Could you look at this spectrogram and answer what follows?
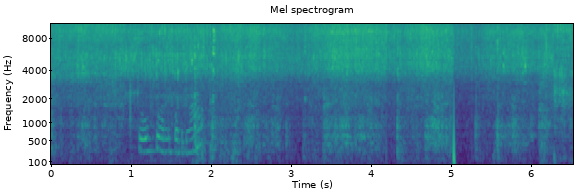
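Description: Mustard seeds and cumin frying in hot oil in a pan, a loud continuous sizzle with scattered crackles and one sharp clack near the end, while a voice speaks briefly over it.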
